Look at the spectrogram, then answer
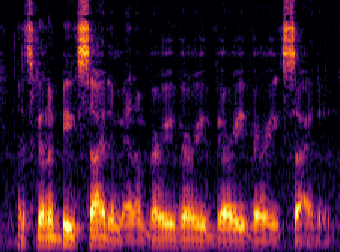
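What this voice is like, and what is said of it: Flat monotone voice. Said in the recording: “I'm so monotone, but that's just how I am all the time”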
